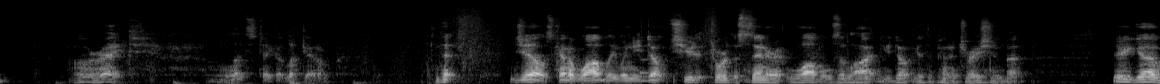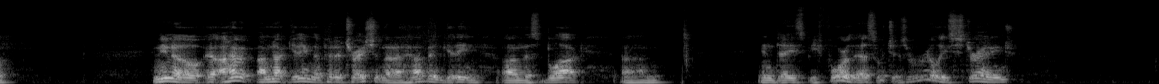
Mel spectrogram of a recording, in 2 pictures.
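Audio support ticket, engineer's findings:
No audible faults found on listening; nothing to report.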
